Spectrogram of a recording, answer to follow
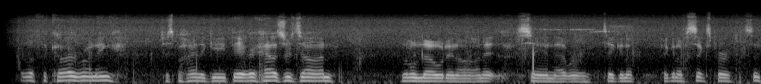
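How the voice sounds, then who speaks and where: In an American accent, a man with a fairly high pitch talks at a fairly quick pace with monotone, flat intonation, in a dry sound with no echo and noticeable background noise. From Massachusetts. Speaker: hiking vlogger. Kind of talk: vlog narration. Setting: outdoors; in a car. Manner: loud. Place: forest. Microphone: phone near.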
